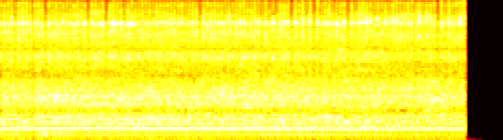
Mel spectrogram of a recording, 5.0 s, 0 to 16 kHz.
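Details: Briggs and Stratton 140/155cc lawn mower engine after head gasket replacement and carburetor cleaning, left outside over winter with gas cap off, possible water in tank: steady even drone holding one speed, no stumbles or surges; normal running.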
